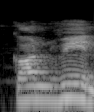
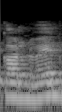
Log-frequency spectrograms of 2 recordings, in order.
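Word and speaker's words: convene: कन्वीन कन्वीन। कुछ लोग इसको गलती से कन्वेन पढ़ते हैं जो कि गलत है, इसको पढ़ना है कन्वीन।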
